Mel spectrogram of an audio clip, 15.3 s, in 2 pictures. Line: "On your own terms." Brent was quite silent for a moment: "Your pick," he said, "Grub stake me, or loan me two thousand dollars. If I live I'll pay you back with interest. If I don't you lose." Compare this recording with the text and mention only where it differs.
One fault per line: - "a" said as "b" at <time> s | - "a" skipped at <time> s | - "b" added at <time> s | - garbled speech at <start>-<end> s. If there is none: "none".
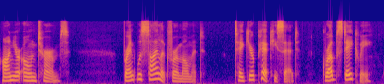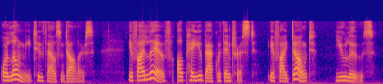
- "quite" skipped at 2.9 s
- "Take" added at 4.7 s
